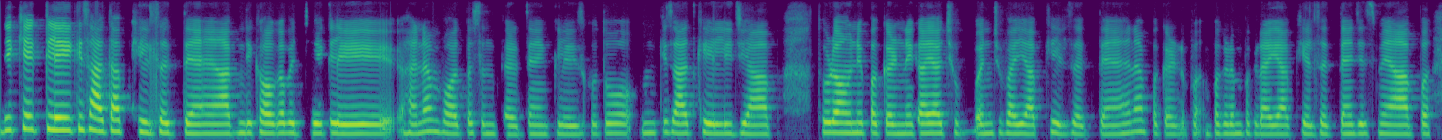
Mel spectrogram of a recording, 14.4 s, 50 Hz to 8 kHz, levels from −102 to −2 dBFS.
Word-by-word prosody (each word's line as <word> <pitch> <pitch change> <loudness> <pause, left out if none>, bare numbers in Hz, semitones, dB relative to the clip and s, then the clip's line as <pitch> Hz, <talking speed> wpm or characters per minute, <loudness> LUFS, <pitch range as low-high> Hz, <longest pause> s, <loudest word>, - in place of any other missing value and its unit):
देखिए, 270 +3 +2
क्ले 270 -1 +7
के 280 +3 0
साथ 255 -2 +5
आप 240 - +5
खेल 225 -3 +1
सकते 210 -1 +1
हैं, 195 0 0
आपने 195 +1 +1
देखा 210 +1 +1
होगा 205 +1 +4
बच्चे 210 0 +1
क्ले 205 -1 +3 0.7
है 195 - -1
ना 230 +3 0
बहुत 200 -4 -2
पसंद 195 -2 -5
करते 180 +1 -4
हैं 185 -1 -5
क्लेज़ 180 0 -3
को 195 +1 -7
तो 205 - +1 0.3
उनके 210 +2 -6
साथ 200 -2 +2
खेल 205 -3 +3
लीजिए 200 0 -1
आप। 185 0 -2 0.4
थोड़ा 215 -1 +6
उन्हें 210 0 0
पकड़ने 195 -1 0
का 205 - +1
या 205 0 +5
छुपन-छुपाई 200 -2 -2
आप 185 - -21
खेल 200 -4 -2
सकते 185 -1 -6
हैं 185 +1 -4
है 205 - -4
ना, 235 +2 -2
पकड़ 185 -2 -6
प 195 - -10
पकड़म-पकड़ाई 195 -1 -3
आप 185 - -11
खेल 190 -3 -2
सकते 185 +1 -5
हैं 195 0 -1
जिसमें 195 0 -3
आप 190 0 +1
200 Hz, 200 wpm, -22 LUFS, 195-210 Hz, 0.7 s, क्ले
